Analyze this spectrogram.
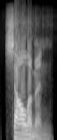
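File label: "Solomon", American English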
